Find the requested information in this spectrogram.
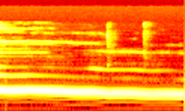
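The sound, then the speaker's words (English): A human voice imitates a wolf call with a single sustained, steady-pitched howl rich in harmonics that sags slightly and fades at the end, loud and alone. “I don't really know what that means, but it's supposed to be a wolf call.”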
